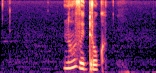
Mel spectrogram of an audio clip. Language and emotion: Russian, neutral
